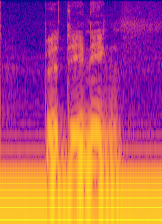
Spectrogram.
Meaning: 1. attendance, service 2. maintenance, service 3. operation 4. last rites
- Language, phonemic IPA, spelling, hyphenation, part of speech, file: Dutch, /bəˈdinɪŋ/, bediening, be‧die‧ning, noun, Nl-bediening.ogg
